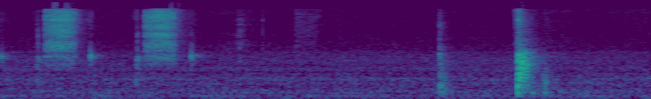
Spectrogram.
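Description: An oil control setting spray mists over a face in two quick, soft hissing bursts, followed after a pause by a couple of sharp close knocks.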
